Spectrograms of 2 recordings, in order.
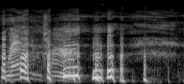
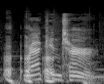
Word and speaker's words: Raconteur: Raconteur. Well, now that we know how to pronounce it. Raconteur.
